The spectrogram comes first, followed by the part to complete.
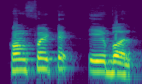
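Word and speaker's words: comfortable: कंफर्टबल गलत है।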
